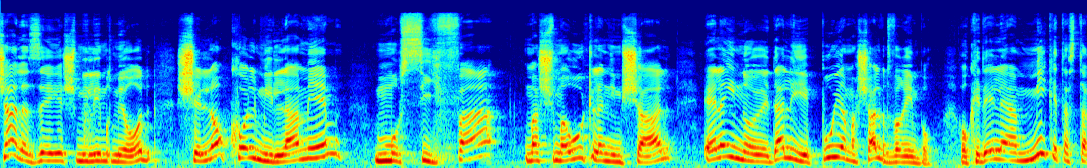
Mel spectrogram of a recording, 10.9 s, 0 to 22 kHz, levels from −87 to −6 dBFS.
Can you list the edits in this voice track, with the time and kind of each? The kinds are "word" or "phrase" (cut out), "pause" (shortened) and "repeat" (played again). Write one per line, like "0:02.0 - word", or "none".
0:01.1 - word
0:08.8 - word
